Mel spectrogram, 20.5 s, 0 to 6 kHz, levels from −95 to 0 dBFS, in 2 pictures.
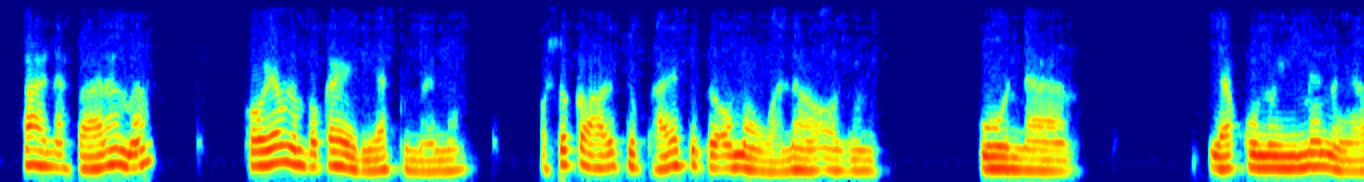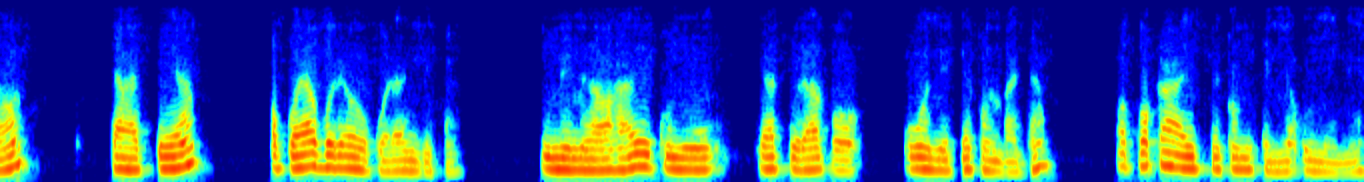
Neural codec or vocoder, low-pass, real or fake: codec, 24 kHz, 6 kbps, HILCodec; 5.4 kHz; fake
